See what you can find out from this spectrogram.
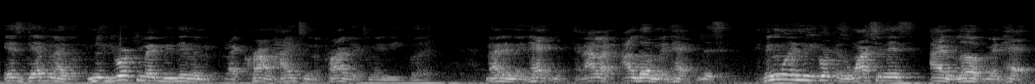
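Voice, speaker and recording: A rambling, talkative man hosts a solo stream, mid-pitched and easygoing. His voice sits well back from the mic. A heavy echo and a dull, muffled tone fill the room around him. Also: brisk, a little mellow. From California. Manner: rambling, chatty, frequent fillers. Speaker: host. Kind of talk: casual solo monologue. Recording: echoey, distant, dull sound.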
